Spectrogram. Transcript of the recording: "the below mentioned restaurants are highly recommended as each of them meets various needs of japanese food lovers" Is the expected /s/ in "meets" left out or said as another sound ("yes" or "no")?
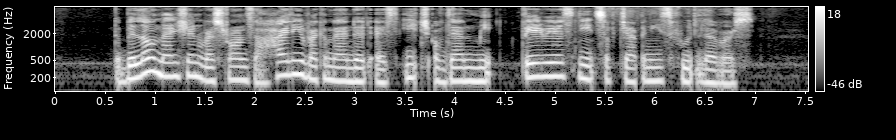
yes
